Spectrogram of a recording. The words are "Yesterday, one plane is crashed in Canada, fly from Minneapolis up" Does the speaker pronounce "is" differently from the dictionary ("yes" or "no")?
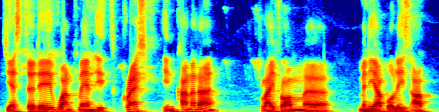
yes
